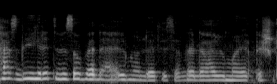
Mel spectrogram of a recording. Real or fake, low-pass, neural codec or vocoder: fake; 10.8 kHz; codec, 24 kHz, 0.9 kbps, WavTokenizer, small release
